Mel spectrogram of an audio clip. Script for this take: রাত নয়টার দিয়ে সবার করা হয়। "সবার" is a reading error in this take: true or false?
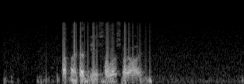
false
